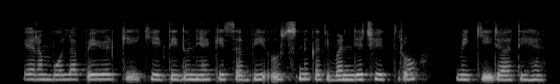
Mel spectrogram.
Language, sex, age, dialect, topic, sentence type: Hindi, female, 18-24, Marwari Dhudhari, agriculture, statement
